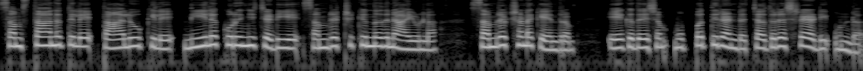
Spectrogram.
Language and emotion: Malayalam, neutral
